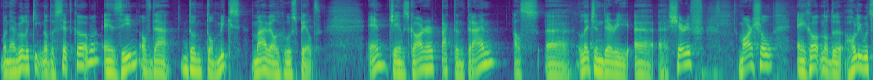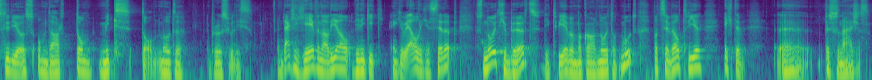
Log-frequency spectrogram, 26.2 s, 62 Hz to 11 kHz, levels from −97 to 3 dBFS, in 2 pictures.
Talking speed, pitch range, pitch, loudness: 170 wpm, 100-130 Hz, 110 Hz, -19 LUFS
